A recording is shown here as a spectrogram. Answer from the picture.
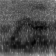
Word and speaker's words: VOIAC: Illegal Alien Crime Archive, which is pronounced VOIAC, it's V-O-I-A-C. We the people and the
